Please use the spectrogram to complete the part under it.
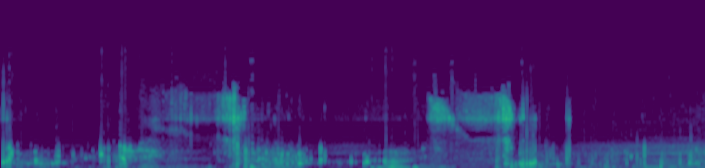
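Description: Water splashes and bubbles close by.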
